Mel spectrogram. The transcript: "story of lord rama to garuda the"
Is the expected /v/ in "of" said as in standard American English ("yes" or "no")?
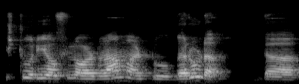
no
